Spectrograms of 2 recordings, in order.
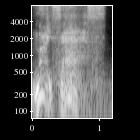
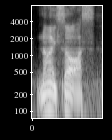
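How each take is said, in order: First: It is said with an American short vowel. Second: It is said with a British long vowel. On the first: It sounds sincere and as it should. The speaker calls it right. "but nice ass. ... That sounds right" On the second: It sounds condescending, as if not really meant. The speaker calls it wrong. "we say nice sauce. It sounds like you're being like condescending"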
